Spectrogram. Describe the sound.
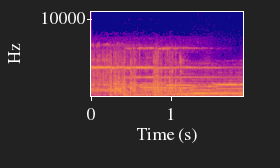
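A telephone bell rings steadily for about two seconds, with a bright, continuous metallic trill that stays at an even loudness and has no voices over it.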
